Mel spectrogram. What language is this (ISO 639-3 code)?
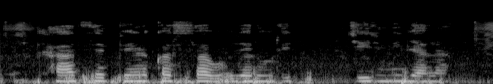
bho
